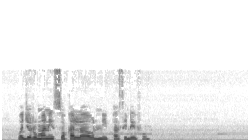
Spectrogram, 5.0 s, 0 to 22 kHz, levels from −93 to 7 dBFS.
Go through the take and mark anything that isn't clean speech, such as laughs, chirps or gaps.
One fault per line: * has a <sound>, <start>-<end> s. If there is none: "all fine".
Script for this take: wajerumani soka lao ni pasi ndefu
all fine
